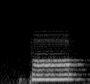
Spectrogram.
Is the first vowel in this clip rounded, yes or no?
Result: yes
